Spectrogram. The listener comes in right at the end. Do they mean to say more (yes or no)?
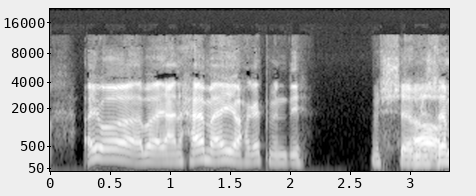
yes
